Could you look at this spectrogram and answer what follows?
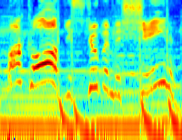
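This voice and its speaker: A man's voice: very high-pitched, expressive, normal speed, vocal fry, full character voice. A man playing a defiant, irritable young fugitive in a visual novel game, exasperated and prone to cursing. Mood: angry, defiant. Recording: loud music behind the voice. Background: game music.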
